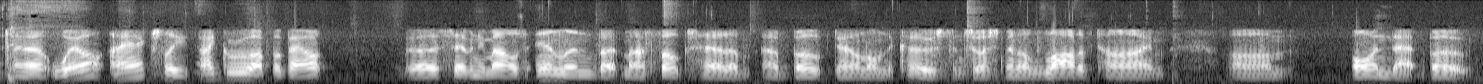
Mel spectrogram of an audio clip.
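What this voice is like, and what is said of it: Georgia Southern US accent. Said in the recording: “Your accent does tell. ... my accent is Georgia.”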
